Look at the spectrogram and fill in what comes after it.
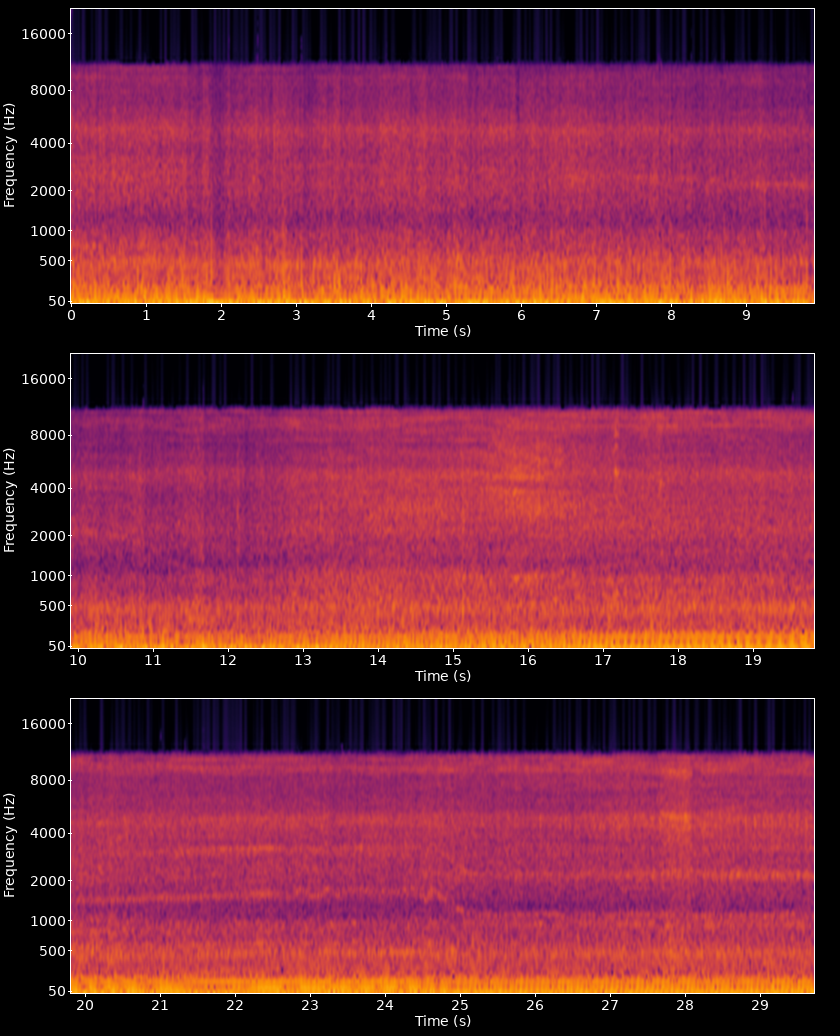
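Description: BMW touring motorcycle engine running as it rides through city traffic, heard from the rider's seat with wind noise on the microphone. After about twelve seconds it eases off and settles to a steadier, quieter note as it slows.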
